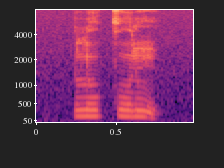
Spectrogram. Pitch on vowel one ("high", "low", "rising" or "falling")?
high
